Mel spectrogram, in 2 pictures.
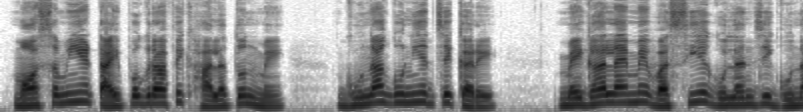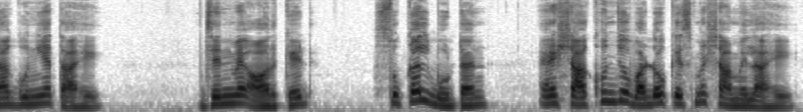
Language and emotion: Sindhi, neutral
